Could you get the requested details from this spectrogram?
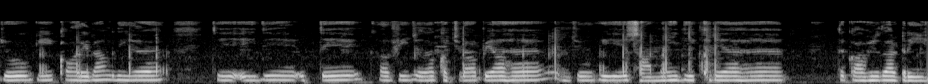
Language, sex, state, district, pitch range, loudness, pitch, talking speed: Punjabi, male, Punjab, Kapurthala, 190-200 Hz, -17 LUFS, 195 Hz, 160 wpm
